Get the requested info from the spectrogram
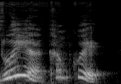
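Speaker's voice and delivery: high, loud, drawn-out call. Retold or imitated. Mama Rose turns to summon Leah, high loud call. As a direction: imitate an urgent summons.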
